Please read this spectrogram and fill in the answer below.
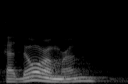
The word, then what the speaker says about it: Adoniram: Amram, Adoniram, that's how you pronounce that, was in charge of the labor force.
